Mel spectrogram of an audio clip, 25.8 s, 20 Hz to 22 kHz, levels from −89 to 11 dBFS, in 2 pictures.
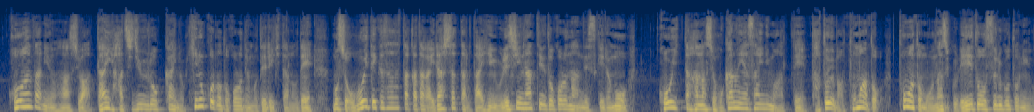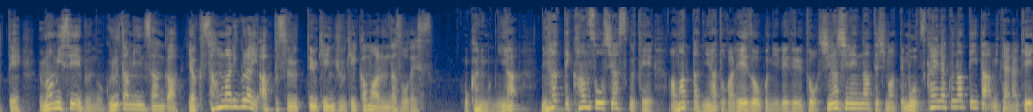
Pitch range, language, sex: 110-175 Hz, Japanese, male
